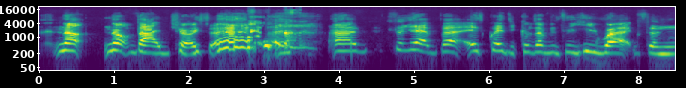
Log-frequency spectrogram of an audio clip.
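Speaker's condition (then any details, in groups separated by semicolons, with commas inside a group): Cerebral palsy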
